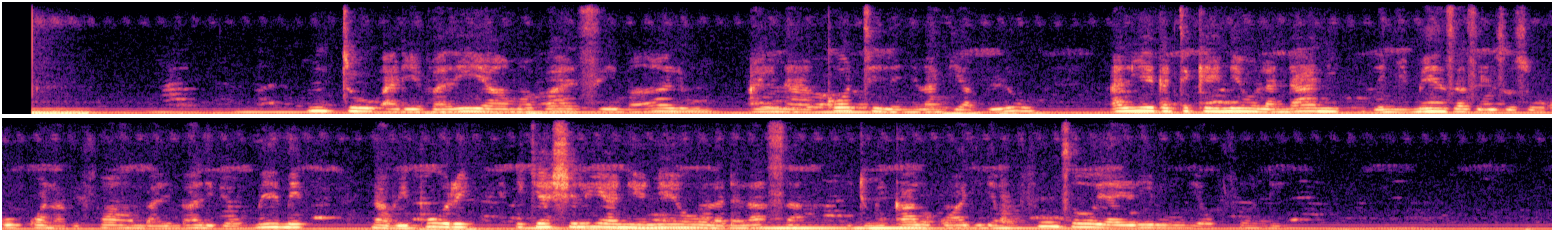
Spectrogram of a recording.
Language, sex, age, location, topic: Swahili, female, 25-35, Dar es Salaam, education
